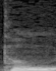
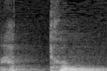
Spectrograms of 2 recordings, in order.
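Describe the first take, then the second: First: It is said with an American accent. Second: It is said with a British accent. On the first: "미국식 발음으로는" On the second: "우리 영국식 발음으로는"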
